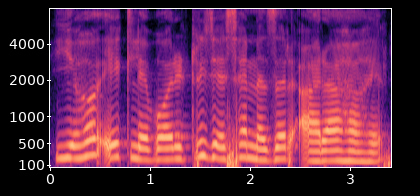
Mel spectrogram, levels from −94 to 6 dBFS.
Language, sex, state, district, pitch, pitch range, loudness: Hindi, female, Gujarat, Valsad, 215 Hz, 185-235 Hz, -12 LUFS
